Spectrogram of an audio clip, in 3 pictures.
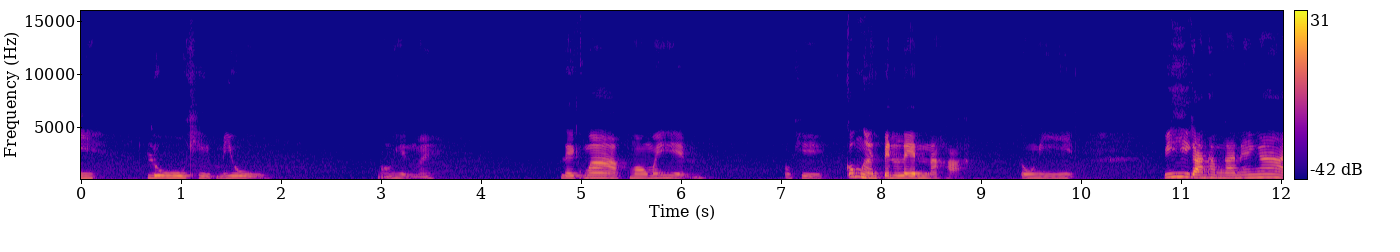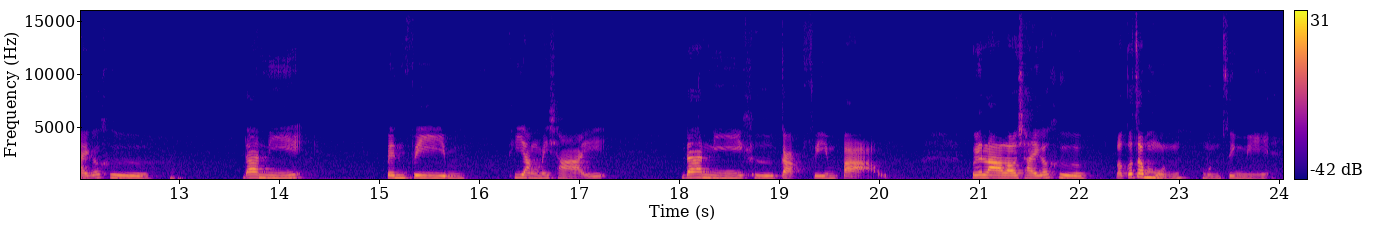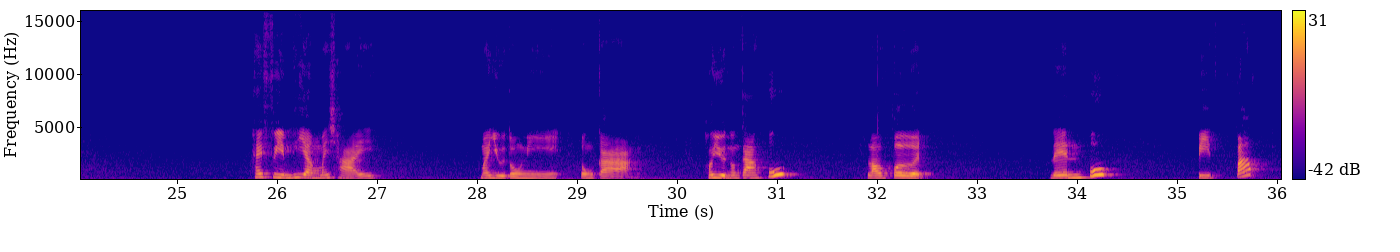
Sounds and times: Speech: 0.0 - 2.0, 3.0 - 3.6, 4.8 - 6.3, 7.0 - 10.0, 10.8 - 13.0, 13.6 - 14.4, 15.1 - 17.4, 18.0 - 20.2, 20.9 - 24.1, 25.8 - 27.1, 28.0 - 31.3, 31.9 - 32.6, 33.7 - 34.5, 35.2 - 36.0.

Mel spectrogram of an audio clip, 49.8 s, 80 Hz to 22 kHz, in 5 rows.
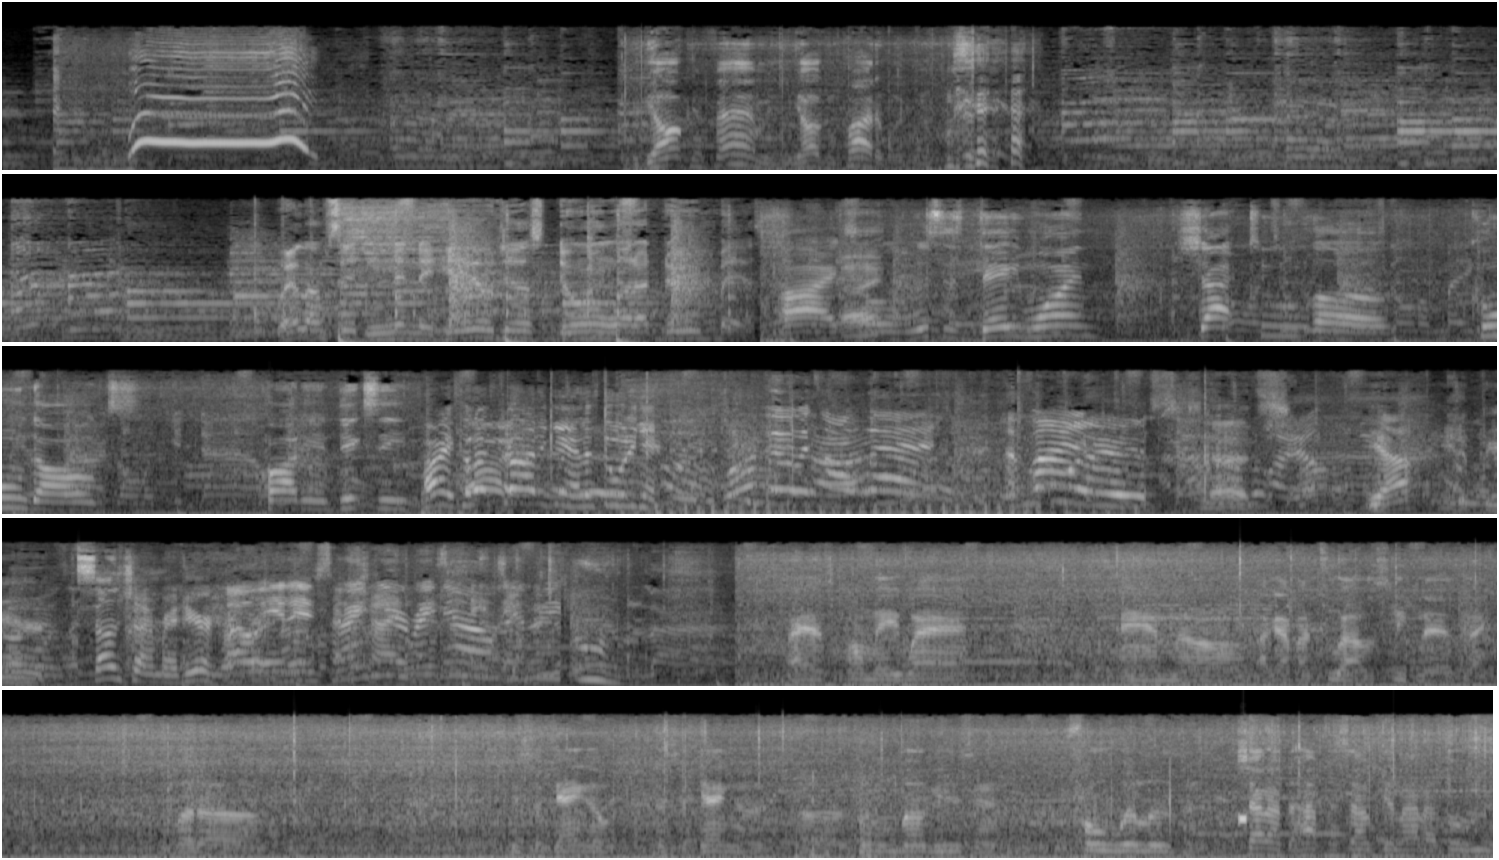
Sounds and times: Music: 0.0 - 49.8
Speech: 4.2 - 6.5, 11.8 - 34.2, 35.2 - 36.4, 37.3 - 39.8, 41.0 - 41.7, 43.2 - 49.8.

